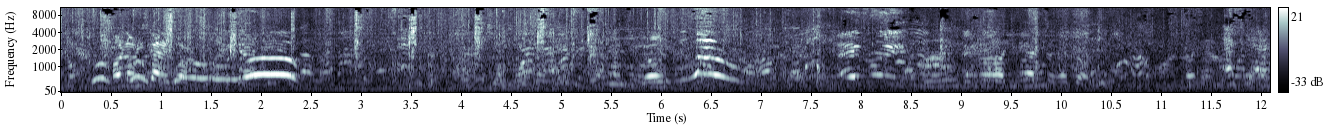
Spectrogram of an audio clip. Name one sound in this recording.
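Young girls chatter and call out excitedly nearby, outdoors.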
